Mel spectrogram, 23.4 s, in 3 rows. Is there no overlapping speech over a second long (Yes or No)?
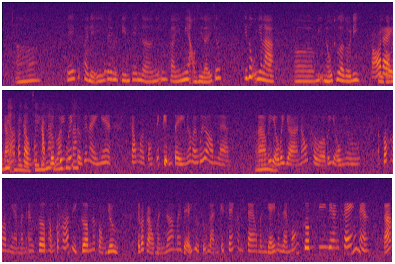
No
